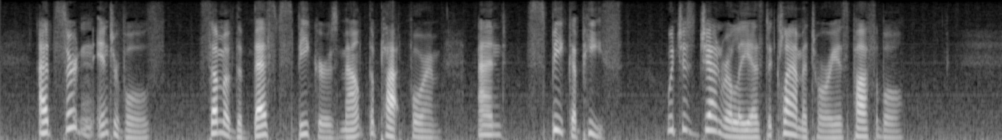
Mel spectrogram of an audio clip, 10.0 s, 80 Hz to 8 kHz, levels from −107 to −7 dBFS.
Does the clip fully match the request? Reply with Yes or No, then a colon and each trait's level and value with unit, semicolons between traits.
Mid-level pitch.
Yes: medium, 165 Hz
